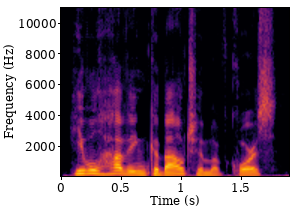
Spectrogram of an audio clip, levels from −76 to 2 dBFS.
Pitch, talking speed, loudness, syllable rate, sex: 160 Hz, 250 wpm, -16 LUFS, 5.8 syllables/s, male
